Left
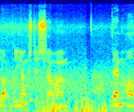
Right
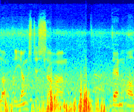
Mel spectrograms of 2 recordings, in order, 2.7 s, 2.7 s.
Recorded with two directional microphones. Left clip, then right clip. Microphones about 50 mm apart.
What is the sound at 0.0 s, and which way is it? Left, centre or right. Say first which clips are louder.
Speech: right 1 dB; centre.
